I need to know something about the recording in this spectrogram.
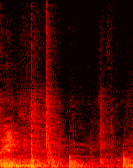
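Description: A man's voice trailing off, then a few short knocks and scrapes of a marker writing on a whiteboard.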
